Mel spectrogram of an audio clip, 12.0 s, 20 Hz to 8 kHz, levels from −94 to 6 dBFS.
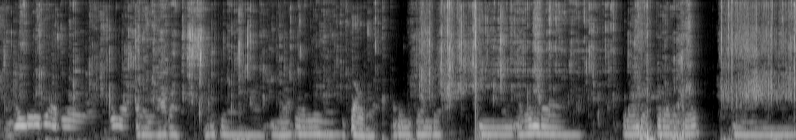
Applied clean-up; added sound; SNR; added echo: classical method WPE with log-MMSE.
